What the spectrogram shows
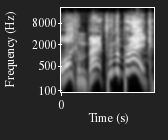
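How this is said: It is said in an American accent.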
